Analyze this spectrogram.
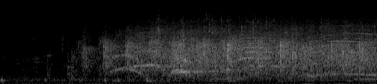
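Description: Acoustic guitars strum.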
